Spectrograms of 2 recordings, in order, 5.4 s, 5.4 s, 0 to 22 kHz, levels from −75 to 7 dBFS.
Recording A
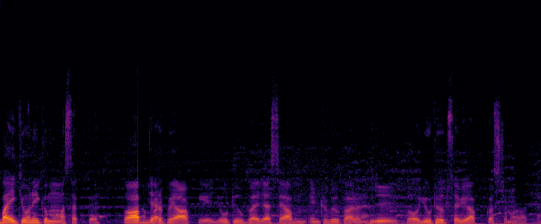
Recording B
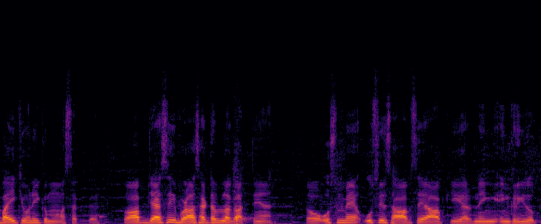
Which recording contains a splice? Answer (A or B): A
